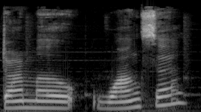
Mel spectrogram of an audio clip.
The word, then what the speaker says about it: Darmawangsa: She's a cool millennial on YouTube who's basically talking about how to succeed in online business, which is Jade Dharma Wangsa. Wow, it's exactly the way that it's spelled. Jade D A R M A W A N G S A.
